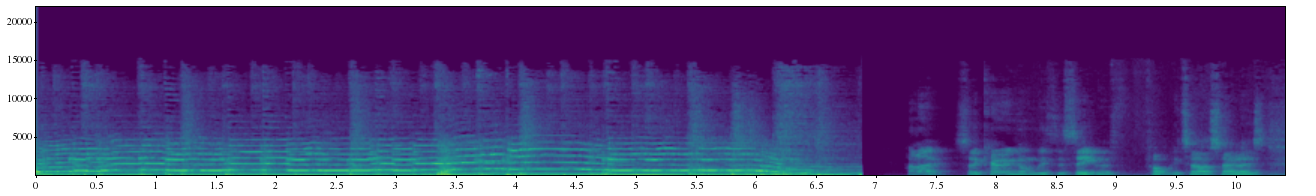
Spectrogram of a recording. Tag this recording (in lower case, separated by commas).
musical instrument, music, electric guitar, plucked string instrument, guitar, speech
